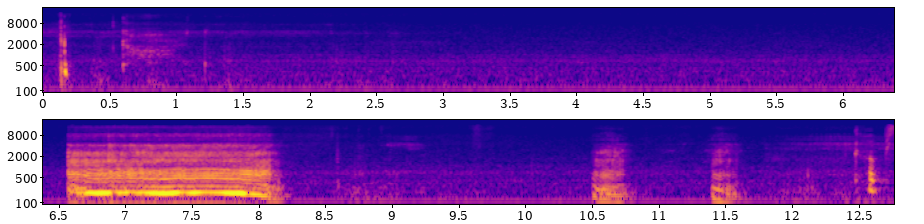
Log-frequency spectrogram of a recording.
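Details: A bulldog asleep gives one loud, throaty snore lasting about a second and a half, with a buzzing, slightly tonal rattle, amid an otherwise quiet room with a few faint soft rustles.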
